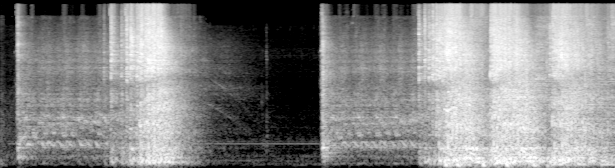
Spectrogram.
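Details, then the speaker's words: Supercharged Volkswagen engine started after tapping the carburetor to fix a suspected float bowl problem: brief crank, catches cleanly and runs steadily, revving smoothly with no backfiring; healthy start. "Turn the key and it starts. Just as it was advertised. I love the sound of Volkswagen engines."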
